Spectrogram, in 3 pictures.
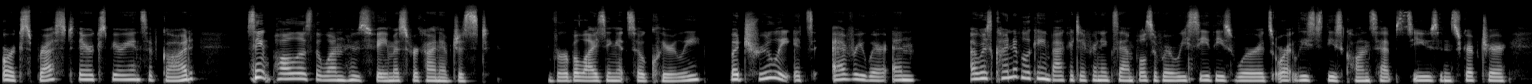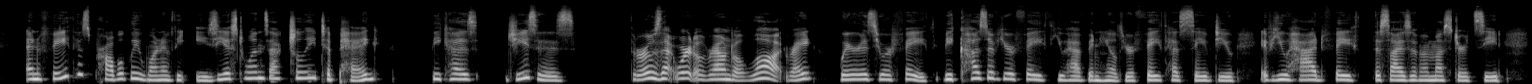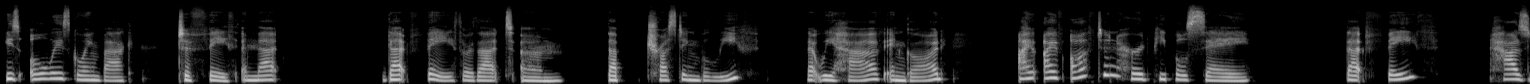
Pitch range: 185-245 Hz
